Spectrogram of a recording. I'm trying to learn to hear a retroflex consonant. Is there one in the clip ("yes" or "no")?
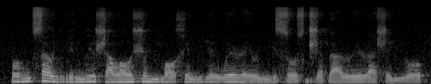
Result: yes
